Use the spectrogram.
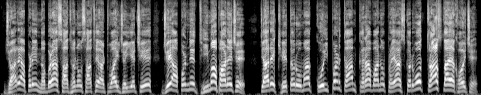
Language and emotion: Gujarati, angry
